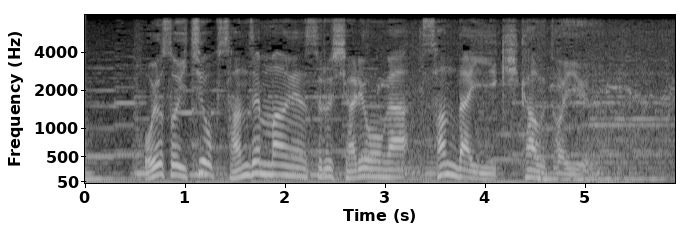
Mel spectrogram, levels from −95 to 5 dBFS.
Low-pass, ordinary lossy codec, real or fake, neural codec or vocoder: 7.2 kHz; none; real; none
